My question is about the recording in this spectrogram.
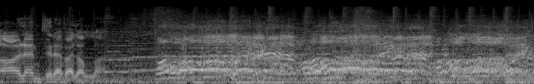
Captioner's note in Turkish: Hep bir ağızdan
